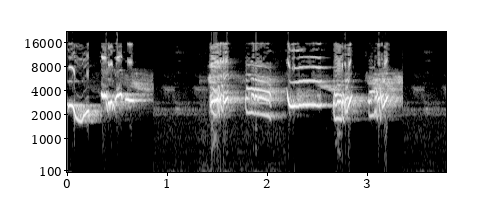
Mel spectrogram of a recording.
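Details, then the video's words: Song of an orange-headed thrush, a recording used to train caged songbirds: rapid sequence of bright whistled and warbled notes, some sharp and mimicking, in short bursts with brief gaps between them. "suara burung anis merah | gacor | masteran"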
